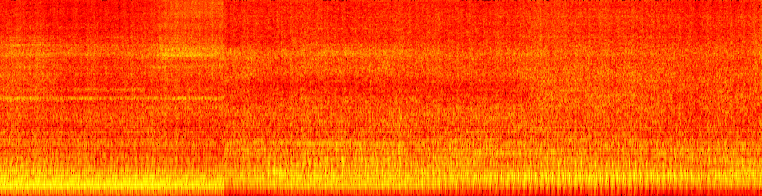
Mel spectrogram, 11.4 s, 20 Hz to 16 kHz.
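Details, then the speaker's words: Kohler Command CH18-CH25 V-twin: lumpy, uneven idle with a loping beat near three a second that never settles; running extremely rich on one or both banks, owner suspects a dead coil; rough running. "running extremely rich on one bank, or maybe two. Burning my eyeballs in here."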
